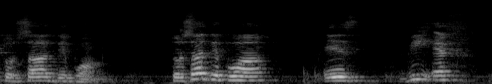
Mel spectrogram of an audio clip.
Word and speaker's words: torsade de pointes: So torsade de pointes. So this is a twisting of the points. Some people read it torsades de pointes. Actually, it's a French word. So this is how to pronounce it.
